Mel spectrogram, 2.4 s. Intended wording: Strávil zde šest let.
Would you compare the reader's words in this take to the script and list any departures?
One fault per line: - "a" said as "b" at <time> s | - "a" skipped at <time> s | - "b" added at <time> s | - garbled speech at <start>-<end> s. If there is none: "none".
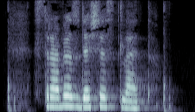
none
